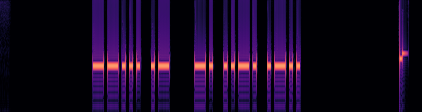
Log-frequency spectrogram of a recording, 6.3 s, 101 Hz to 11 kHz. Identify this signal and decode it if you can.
Morse code, heard as a keyed tone, about 22 wpm, 700 Hz. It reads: 7A NFL
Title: Field Day Exchanges Encore - 22wpm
